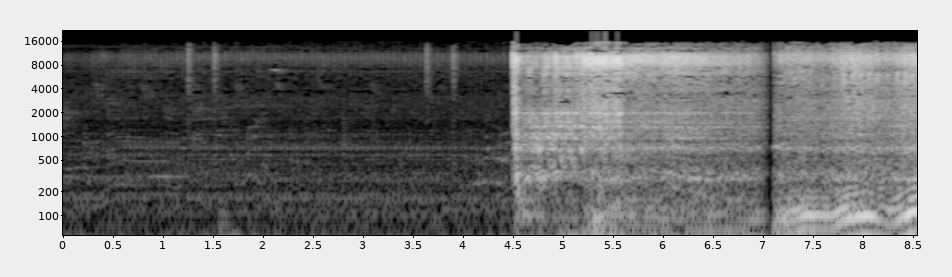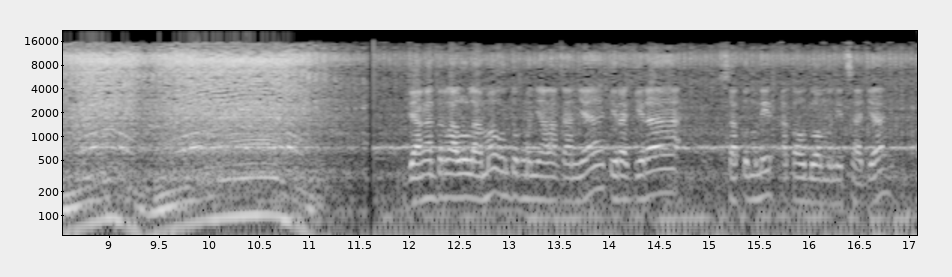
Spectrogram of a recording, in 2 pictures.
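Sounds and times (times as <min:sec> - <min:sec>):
car engine starting and revving: 0:04.5 - 0:17.0.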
